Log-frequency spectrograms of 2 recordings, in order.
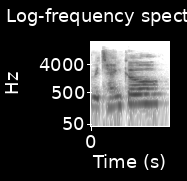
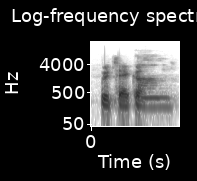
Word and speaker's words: Buteyko: And she was like she was like hyperventilating essentially, and had to learn how did I pronounce it? Butenko breathing. Buteyko. Yeah. Yeah, and getting into that helped her more than anything else.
